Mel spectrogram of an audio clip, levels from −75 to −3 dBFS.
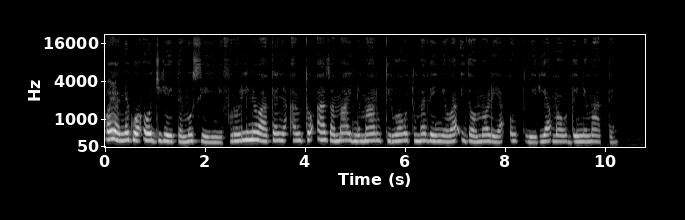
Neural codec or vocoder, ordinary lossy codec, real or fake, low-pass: none; none; real; none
